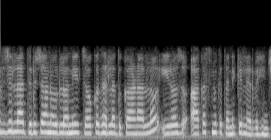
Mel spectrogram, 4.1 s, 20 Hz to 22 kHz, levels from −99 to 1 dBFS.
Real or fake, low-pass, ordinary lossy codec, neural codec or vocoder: real; 5.4 kHz; Opus, 24 kbps; none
